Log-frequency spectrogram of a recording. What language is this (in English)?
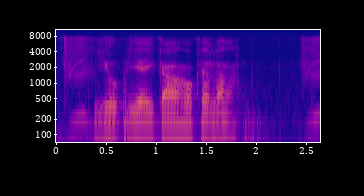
Bhojpuri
